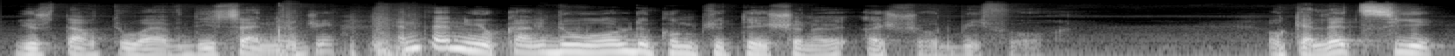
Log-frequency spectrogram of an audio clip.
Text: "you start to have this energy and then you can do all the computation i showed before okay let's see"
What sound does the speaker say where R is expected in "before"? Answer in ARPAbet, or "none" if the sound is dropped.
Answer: R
